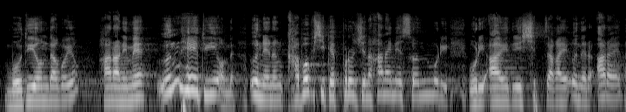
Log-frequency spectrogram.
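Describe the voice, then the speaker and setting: A man preaching as a pastor, blessing the congregation's children and leading them through a long list of names to pray over. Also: on the high side. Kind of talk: sermon and congregational prayer. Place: church sanctuary. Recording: long church hall reverb.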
